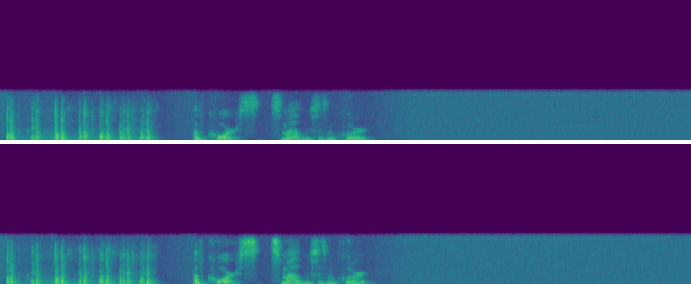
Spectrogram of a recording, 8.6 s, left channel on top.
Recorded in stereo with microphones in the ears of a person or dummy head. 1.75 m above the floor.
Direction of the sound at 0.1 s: 35° left (ahead or behind).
